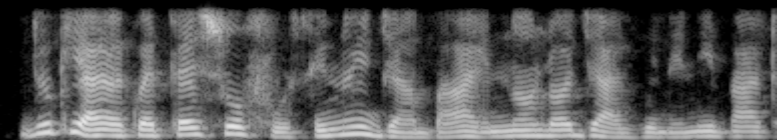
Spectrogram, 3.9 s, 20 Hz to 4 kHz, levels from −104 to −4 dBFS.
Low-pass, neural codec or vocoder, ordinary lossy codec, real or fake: 3.6 kHz; vocoder, 22.05 kHz, 80 mel bands, WaveNeXt; none; fake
